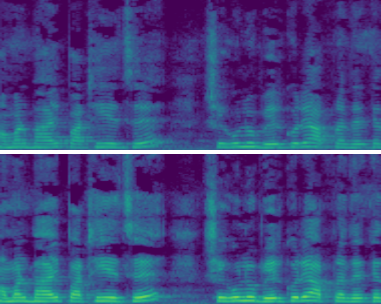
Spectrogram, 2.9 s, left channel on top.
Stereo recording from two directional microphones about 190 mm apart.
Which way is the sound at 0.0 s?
25° right (ahead or behind).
